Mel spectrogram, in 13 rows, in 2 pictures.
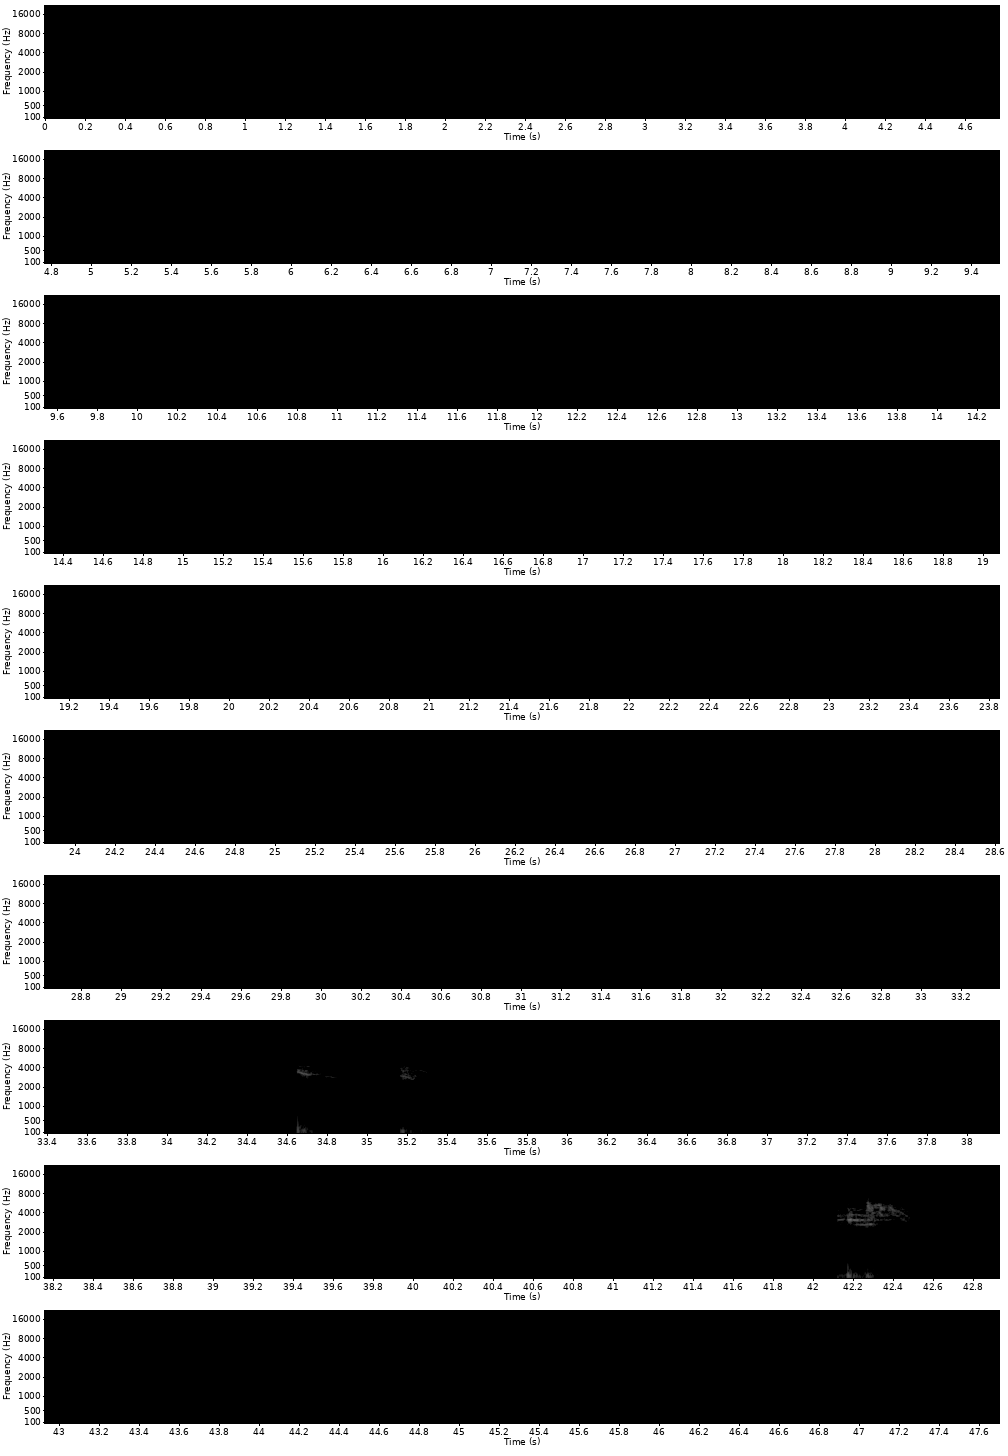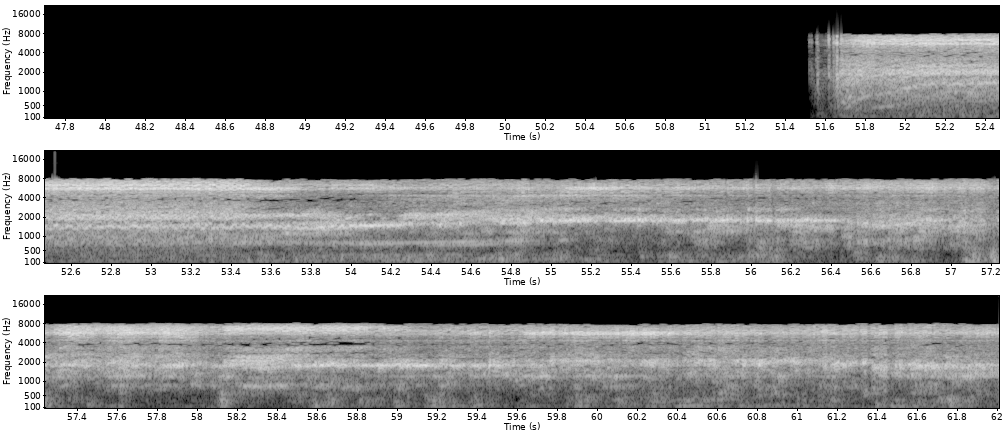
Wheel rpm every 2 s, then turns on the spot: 0, 0, 0, 0, 0, 0, 0, 0, 0, 0, 0, 0, 0, 0, 0, 0, 0, 0, 0, 0, 0, 0, 0, 0, 0, 10, 140, 210, 230, 230, 230.
none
